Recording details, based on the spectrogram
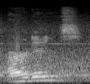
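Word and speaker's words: Ardennes: AR a r d e n n s ardens ardens okay you familiar with the ardens yeah okay here's one right here from Miami Florida where had the US 28th Infantry Division been engaged before the Arden's offensive with theion where where have the TW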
